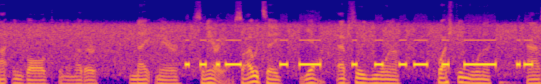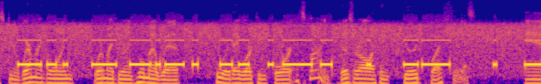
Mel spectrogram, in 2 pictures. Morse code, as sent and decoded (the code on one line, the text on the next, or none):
none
